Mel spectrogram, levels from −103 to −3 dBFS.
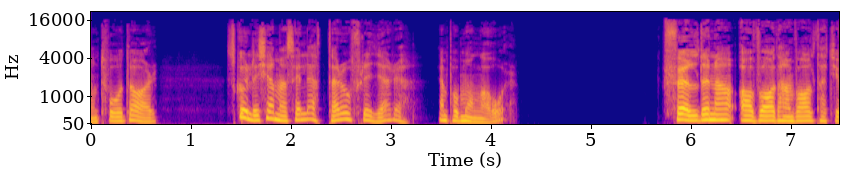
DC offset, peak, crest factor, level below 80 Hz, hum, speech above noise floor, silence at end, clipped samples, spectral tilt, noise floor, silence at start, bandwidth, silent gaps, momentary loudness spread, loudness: under 0.1%; 0 dBFS; 18 dB; -56 dBFS; none; over 74 dB; 0 s; under 0.1%; -6 dB/octave; under -90 dBFS; 0 s; 16.5 kHz; none; 15 LU; -16 LUFS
